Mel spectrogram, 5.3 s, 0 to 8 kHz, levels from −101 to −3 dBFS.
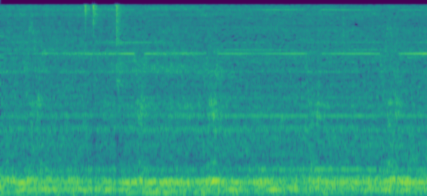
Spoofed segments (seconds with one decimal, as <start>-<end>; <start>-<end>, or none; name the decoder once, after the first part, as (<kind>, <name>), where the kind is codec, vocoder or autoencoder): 0.0-1.4 (vocoder, WaveNeXt); 1.9-2.6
